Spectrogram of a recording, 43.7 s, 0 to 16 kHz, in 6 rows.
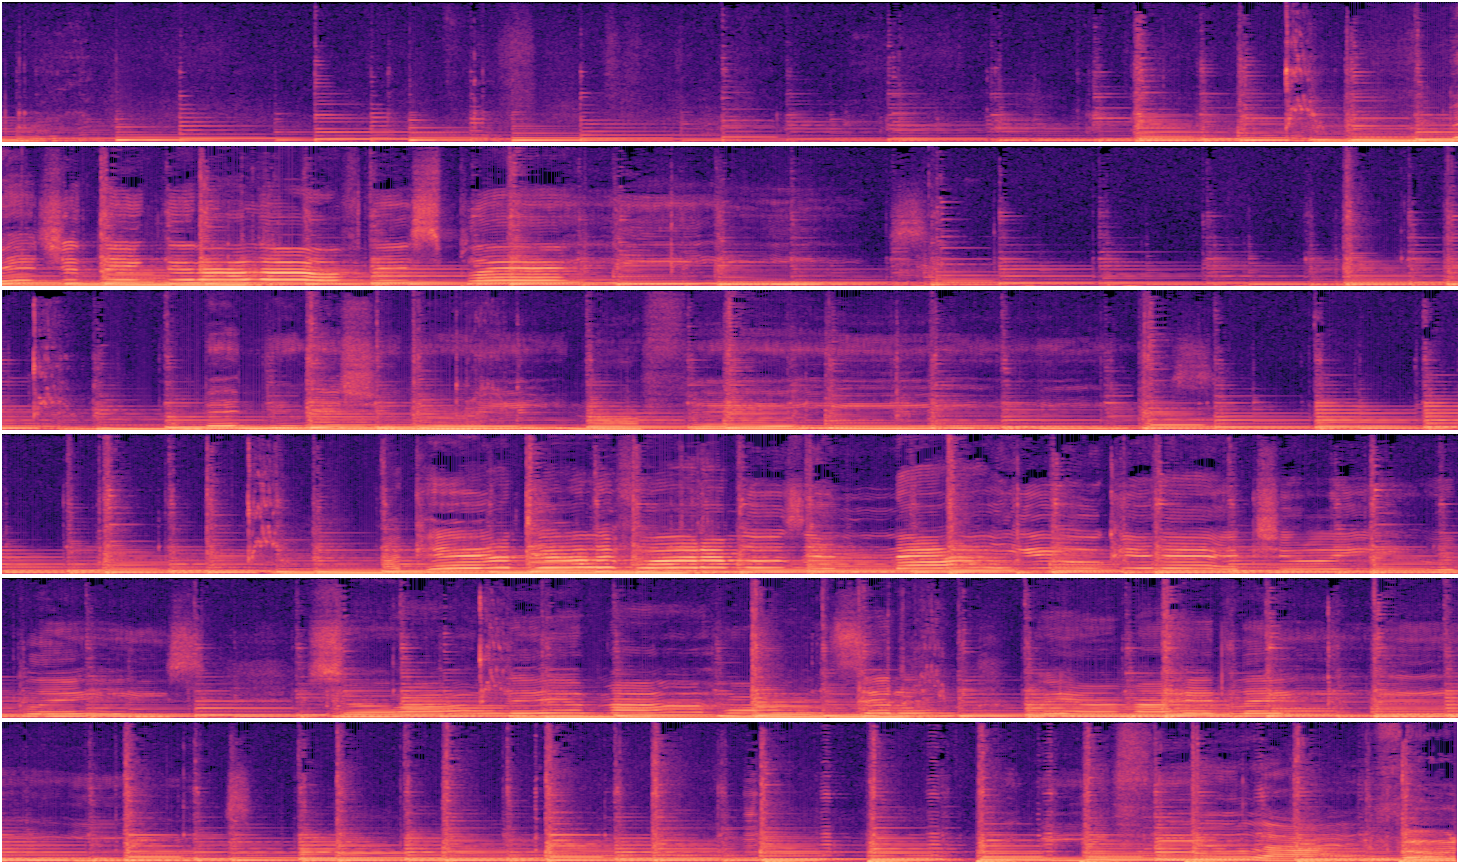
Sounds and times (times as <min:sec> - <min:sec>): Ukulele: 0:00.0 - 0:43.6.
